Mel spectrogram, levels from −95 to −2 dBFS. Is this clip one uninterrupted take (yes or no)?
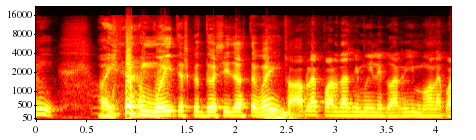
no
